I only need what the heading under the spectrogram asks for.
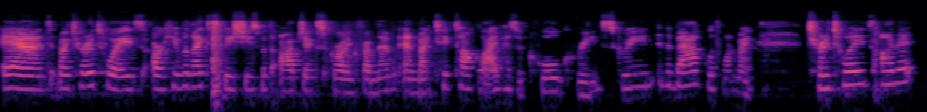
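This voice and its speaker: A young woman with a whiny, needy voice, chatting casually to viewers on her livestream, rambling and scatterbrained, putting herself down and now and then breaking into excited squeals. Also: medium pitch, moderate pace, dull audio, a little hiss or hum.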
